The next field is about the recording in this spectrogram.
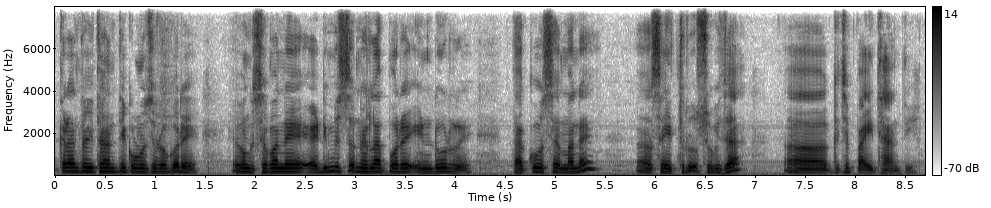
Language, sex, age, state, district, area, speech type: Odia, male, 60+, Odisha, Koraput, urban, spontaneous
